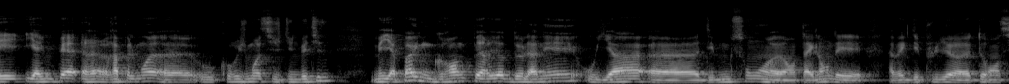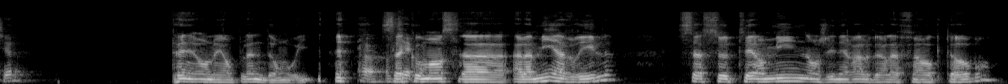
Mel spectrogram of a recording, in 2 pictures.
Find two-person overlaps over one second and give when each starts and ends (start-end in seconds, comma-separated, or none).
none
